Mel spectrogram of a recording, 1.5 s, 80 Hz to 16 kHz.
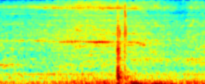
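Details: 2006 Nissan Frontier whose recirculation door over-travelled and knocked, after the fix of a zip tie between the vents behind the glovebox: a single soft thump as the door opens, then quiet, with no knocking; it now works properly.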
